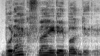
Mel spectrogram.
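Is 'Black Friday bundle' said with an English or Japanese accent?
Japanese. It is said with a Japanese accent, without L.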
